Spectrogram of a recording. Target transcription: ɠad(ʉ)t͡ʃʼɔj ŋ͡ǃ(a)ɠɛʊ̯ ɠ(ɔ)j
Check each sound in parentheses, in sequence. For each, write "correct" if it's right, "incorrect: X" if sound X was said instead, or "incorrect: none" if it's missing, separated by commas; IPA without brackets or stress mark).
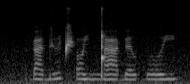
correct, correct, incorrect: o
